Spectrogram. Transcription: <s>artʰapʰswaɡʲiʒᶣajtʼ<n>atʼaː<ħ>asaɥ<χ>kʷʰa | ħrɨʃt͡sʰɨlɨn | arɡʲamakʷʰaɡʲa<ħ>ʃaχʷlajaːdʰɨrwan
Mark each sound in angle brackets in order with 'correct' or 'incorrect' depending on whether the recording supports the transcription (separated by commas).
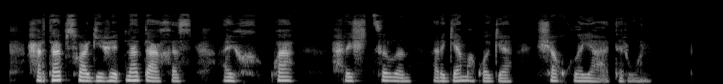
incorrect, correct, incorrect, correct, incorrect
